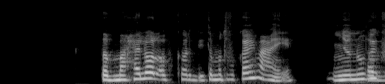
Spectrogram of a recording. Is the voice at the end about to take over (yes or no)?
no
